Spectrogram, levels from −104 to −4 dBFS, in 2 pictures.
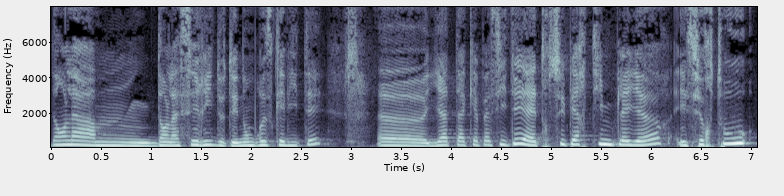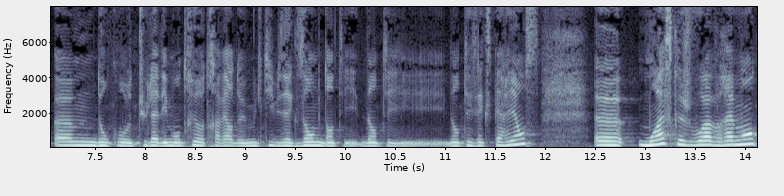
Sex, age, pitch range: female, 30-49, 180-225 Hz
